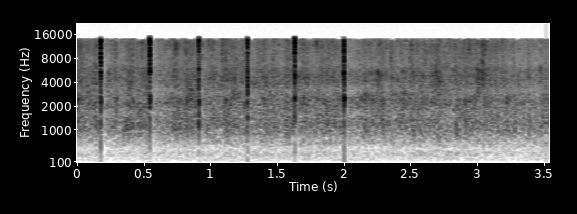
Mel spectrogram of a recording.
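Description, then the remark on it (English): An audience applauds with a soft, steady crackle of many hands, and a handful of sharper individual claps pop out at a quick, even pace during the first couple of seconds. “We can clap at that.”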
